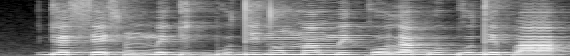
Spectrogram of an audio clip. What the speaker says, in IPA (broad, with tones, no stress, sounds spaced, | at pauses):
ɡ ɛ˦ s e˧ s ũ˨ m e˧ ɡ e˨ ɡ͡b u˨˦ d i˦ d ɔ̃˦ m ã˦ m e˦ k o˧ l a˦ b o˦ ɡ o˦ d e˦ b a˦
